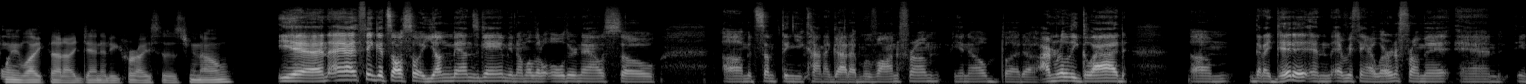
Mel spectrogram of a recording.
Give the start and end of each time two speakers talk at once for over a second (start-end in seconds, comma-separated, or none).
none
